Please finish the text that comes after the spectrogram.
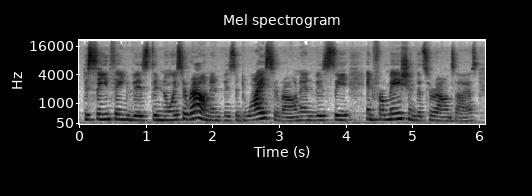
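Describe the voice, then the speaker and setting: A woman's voice: medium pitch, moderate pace, fairly bright tone, recorded from a distance. A middle-aged woman with a Ukrainian accent, discussing a book and coaching listeners in an encouraging way, often checking in with "right?". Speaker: life coach and podcast host.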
